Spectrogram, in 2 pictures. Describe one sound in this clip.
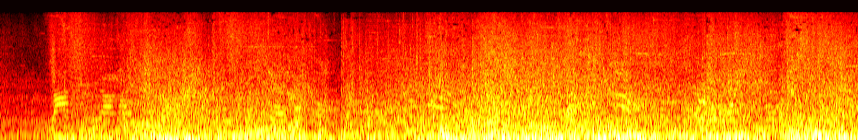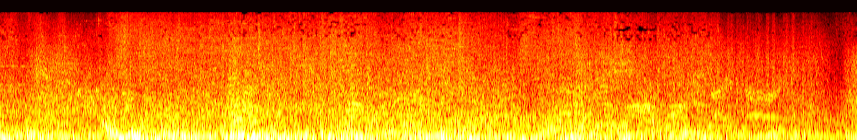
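Spell effects crackle and burst in a frantic video game battle.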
